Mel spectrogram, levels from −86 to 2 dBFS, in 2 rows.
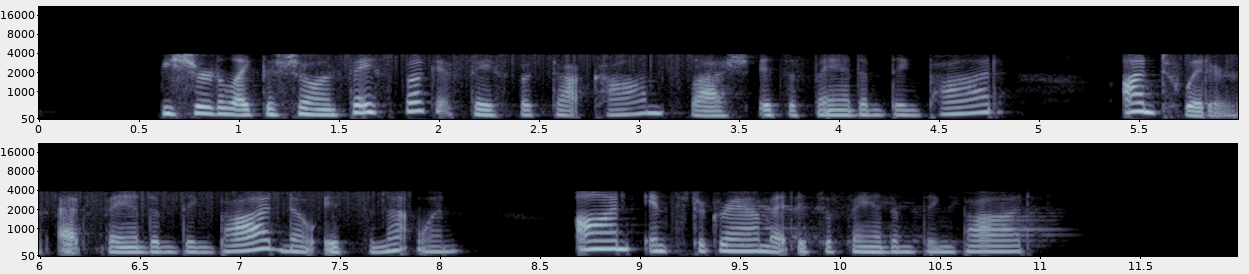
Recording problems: high frequencies cut off; severe; nothing above 4 kHz
echo of what is said; faint; from 9.5 s on; 100 ms later, 20 dB below the speech
crackling; faint; from 1 to 3.5 s and from 5.5 to 8 s; 25 dB below the speech

